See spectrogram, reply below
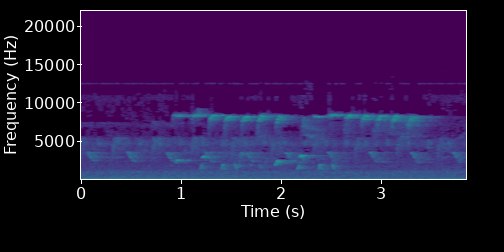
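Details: Lively bulbul lure call: a busy run of short, sharply falling whistled notes repeated several times a second, with a thin high chirping line above and constant low background noise.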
